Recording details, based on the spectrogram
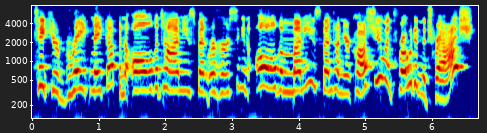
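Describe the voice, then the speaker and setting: A woman playing a brash, bubbly, blunt burlesque veteran in an animated table read, gushing and bossy with heavy emphasis. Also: extremely high pitch, normal speed, lo-fi sound. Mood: pushy.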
